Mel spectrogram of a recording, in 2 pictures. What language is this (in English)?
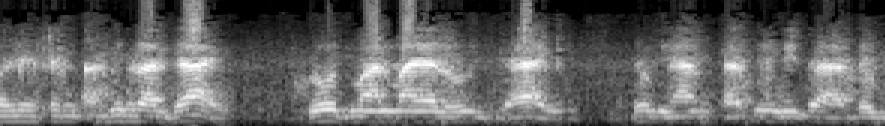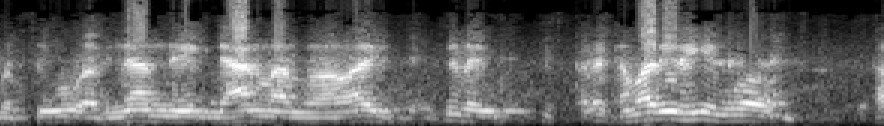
Gujarati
